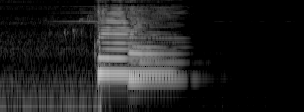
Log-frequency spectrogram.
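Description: A train sounds its horn briefly.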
